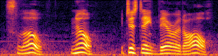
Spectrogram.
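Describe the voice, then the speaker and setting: An actress playing a plain-spoken, gossipy innkeeper in a fantasy game, talking in a frank, folksy way. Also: female voice, on the low side, expressive, measured pace. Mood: wry.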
